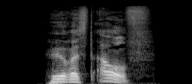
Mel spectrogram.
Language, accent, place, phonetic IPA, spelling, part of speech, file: German, Germany, Berlin, [ˌhøːʁəst ˈaʊ̯f], hörest auf, verb, De-hörest auf.ogg
- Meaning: second-person singular subjunctive I of aufhören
